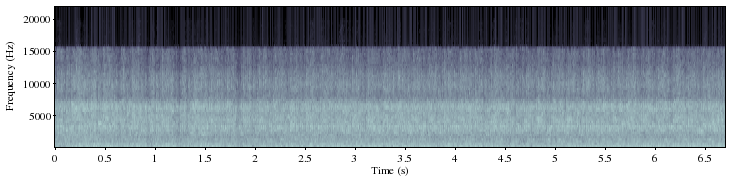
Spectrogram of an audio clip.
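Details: 1988 FMC 6000 with 5-speed, hard start because fuel wasn't reaching the carb: catches on starting fluid, then a loud, steady, hissy exhaust run that keeps going unaided.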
